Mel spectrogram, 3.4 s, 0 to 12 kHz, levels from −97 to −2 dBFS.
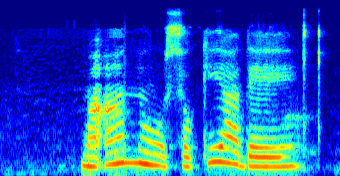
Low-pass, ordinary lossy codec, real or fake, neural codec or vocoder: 7.2 kHz; Opus, 16 kbps; real; none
